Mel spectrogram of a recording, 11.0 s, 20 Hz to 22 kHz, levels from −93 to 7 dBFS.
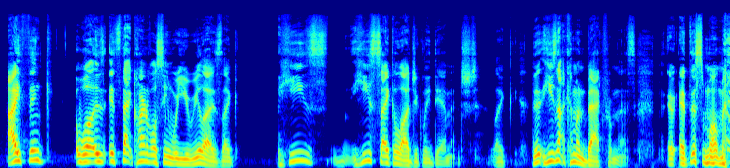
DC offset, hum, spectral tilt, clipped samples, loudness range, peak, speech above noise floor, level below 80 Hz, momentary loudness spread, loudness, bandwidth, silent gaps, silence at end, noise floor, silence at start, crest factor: under 0.1%; none; -5 dB/octave; under 0.1%; 6 LU; -2 dBFS; 59 dB; -66 dBFS; 22 LU; -25 LUFS; 15.5 kHz; none; 0 s; -84 dBFS; 0.1 s; 24 dB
